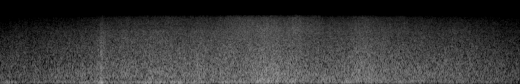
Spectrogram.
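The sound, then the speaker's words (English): Ocean waves wash steadily onto a beach, a broad continuous roar of surf that swells gently toward the middle and eases off again, with no voices present. “Peaceful sound, right? The waves hitting the beach.”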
